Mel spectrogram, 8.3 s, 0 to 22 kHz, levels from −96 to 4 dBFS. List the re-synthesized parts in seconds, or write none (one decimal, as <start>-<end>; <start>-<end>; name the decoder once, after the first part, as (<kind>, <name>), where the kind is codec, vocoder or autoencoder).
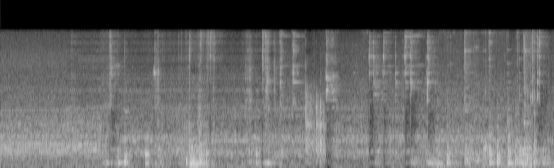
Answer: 1.0-4.2 (codec, SNAC)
